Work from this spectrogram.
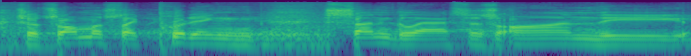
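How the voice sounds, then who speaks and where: A man speaks fairly slowly at a medium pitch, his intonation flat and monotone. Noticeable background noise and audible room echo fill the recording. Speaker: glass industry executive giving a talk. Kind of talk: lecture Q&A answer. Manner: loud.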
